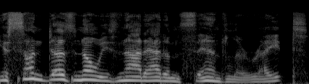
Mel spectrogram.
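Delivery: hushed, theatrical stage whisper. Speaker retells his father's remark to his mother, in a stage whisper. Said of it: "in that whisper speak, like a stage whisper".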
